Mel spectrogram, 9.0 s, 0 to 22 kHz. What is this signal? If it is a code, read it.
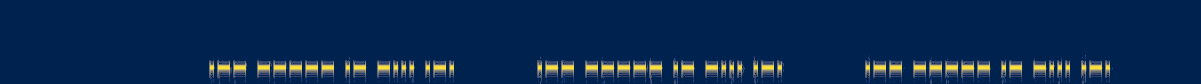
Morse code, heard as a keyed tone, about 40 wpm, 700 Hz. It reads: W0ABR W0ABR W0ABR
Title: USA Call Signs - 5 Characters - Repeated 3x - 40wpm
